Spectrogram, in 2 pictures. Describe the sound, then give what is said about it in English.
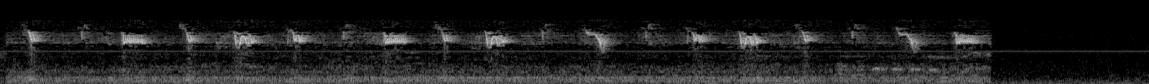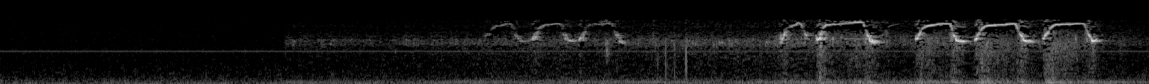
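Birds singing a dawn chorus: bright, high chirps repeat in a quick, steady rhythm, break off into near silence, then return as louder looping whistled phrases over a faint low rumble. “Well, this is their dawn song. This is their song saying thank you for a new day, probably.”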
